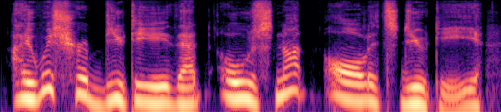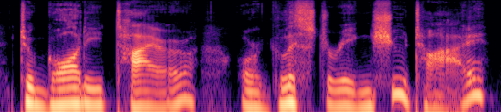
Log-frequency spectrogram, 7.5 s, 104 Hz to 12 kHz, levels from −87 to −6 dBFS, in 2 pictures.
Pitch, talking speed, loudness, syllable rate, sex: 155 Hz, 135 wpm, -19 LUFS, 3.2 syllables/s, male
